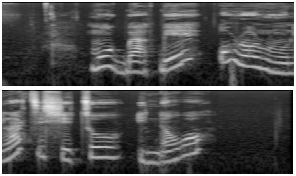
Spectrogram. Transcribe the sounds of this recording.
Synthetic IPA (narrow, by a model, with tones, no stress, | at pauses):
mo˧ɡ͡ba˨k͡pe˨˦ | o˦ɾɔ˧ɾ̃ũ˨la˨˦ti˧ʃe˧˨to˦i˦˨nã˨˦wo˦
